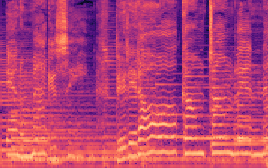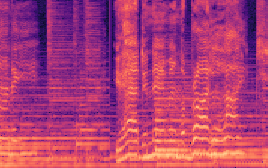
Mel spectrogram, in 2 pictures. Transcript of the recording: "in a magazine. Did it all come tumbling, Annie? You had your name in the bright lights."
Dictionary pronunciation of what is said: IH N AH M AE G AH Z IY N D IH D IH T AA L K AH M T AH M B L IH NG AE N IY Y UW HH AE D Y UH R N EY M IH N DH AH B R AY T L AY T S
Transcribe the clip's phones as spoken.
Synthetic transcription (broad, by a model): IH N AH M AE G AH Z IY N D IH D IH T AA L K AH M T AH M B L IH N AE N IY Y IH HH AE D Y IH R N EY M IH N DH AH B R AY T L AY T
